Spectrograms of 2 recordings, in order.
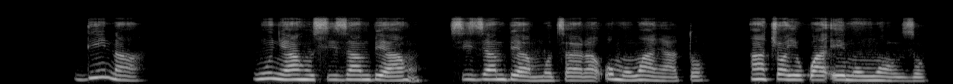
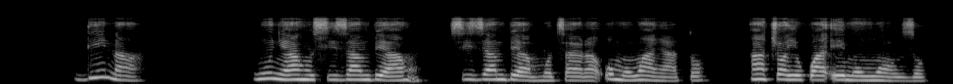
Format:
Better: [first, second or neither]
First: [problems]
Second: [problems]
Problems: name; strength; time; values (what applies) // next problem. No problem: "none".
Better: first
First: none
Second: noise reduction (neural mask model Resemble Enhance denoiser)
